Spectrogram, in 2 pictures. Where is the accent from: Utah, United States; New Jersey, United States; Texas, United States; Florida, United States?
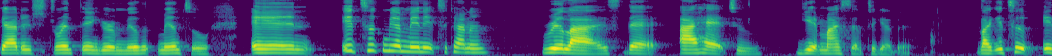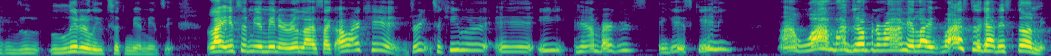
Florida, United States; I am from Florida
